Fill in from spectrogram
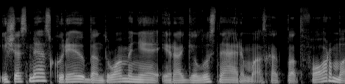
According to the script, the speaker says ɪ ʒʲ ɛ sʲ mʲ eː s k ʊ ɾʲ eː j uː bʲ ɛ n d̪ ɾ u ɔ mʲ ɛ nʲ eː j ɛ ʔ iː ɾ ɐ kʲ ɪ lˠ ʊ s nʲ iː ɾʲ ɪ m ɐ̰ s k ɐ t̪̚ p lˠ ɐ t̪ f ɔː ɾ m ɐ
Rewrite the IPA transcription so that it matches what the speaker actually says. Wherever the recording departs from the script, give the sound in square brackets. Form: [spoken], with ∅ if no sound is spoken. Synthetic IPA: ɪ [ʃʲ] ɛ sʲ mʲ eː s k ʊ ɾʲ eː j uː bʲ ɛ n d̪ ɾ u ɔ mʲ ɛ nʲ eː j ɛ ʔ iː ɾ ɐ [ɡʲ] ɪ lˠ ʊ s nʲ [æː] ɾʲ ɪ m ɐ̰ s k ɐ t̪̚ p lˠ ɐ t̪ f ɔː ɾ m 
